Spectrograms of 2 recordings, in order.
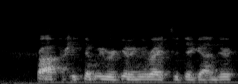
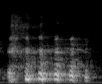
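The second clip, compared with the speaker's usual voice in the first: breathy laugh; 9 semitones higher, 4 dB louder than usual. Real, not acted. Laughs after joke.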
